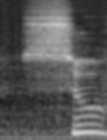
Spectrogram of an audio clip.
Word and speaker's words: Sioux: South Dakota, und zwar genauer in der Stadt Sioux Falls. Warum sage ich Sioux? Weil es Sioux ausgesprochen wird.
